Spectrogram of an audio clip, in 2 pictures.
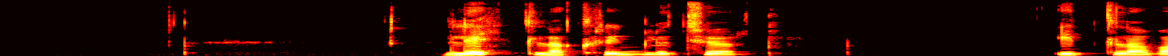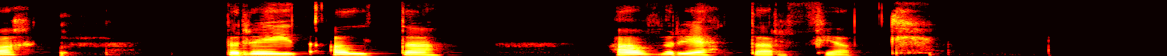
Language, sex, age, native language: Icelandic, female, 40-49, Icelandic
